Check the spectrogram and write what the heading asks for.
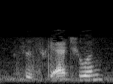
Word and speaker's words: Saskatchewan: Saskatchewan, Sask.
